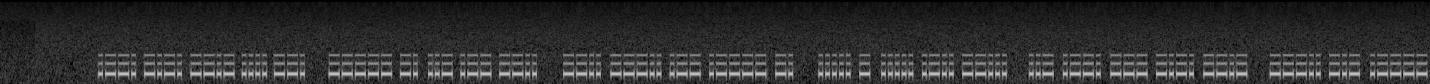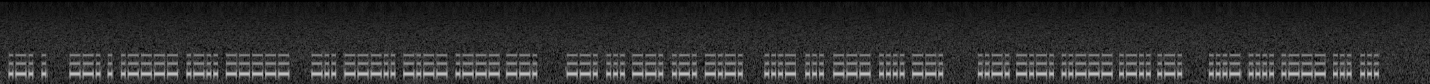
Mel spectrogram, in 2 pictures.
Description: Morse code, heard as a keyed tone, hand-sent with a paddle, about 35 wpm, 490 Hz. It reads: PCQHG 0NUWZ Z8W1N 5T5L7 UPOCQ 8K1RE GE1L0 D8YJG GSGRC VSOHG FC2LR VHJSS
